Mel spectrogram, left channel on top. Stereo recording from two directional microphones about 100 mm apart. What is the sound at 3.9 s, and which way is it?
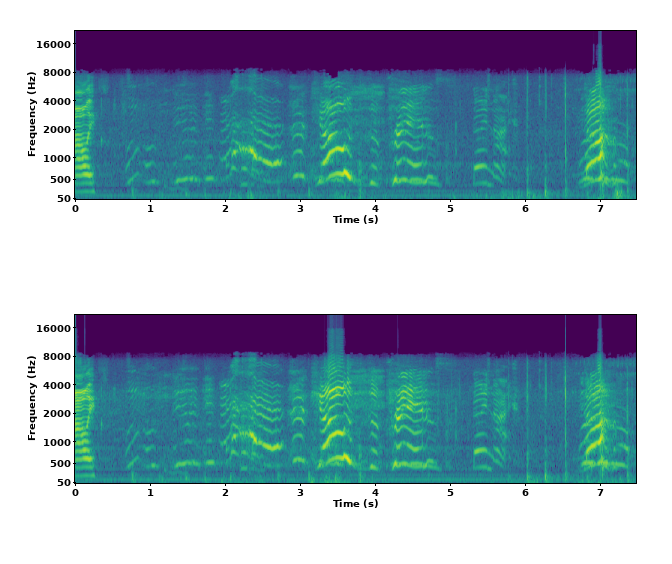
Speech, 30° right (ahead or behind).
